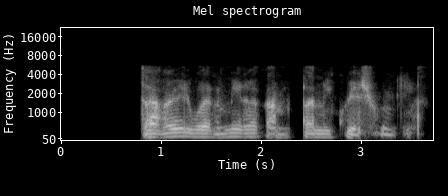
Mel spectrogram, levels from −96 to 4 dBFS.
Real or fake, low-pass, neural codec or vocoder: fake; 5.4 kHz; codec, 24 kHz, 3 kbps, HILCodec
